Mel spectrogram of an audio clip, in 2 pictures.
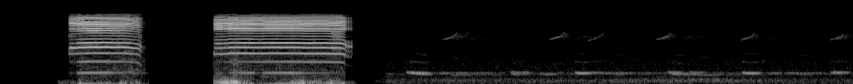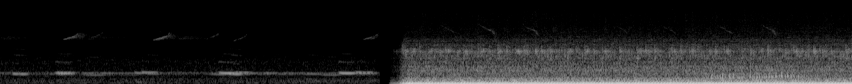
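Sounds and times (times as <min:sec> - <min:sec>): faint birdsong chirps: 0:03.8 - 0:17.0
hoofed animal calling: 0:15.2 - 0:17.0.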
